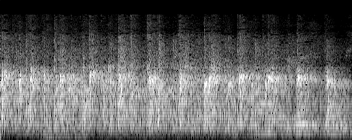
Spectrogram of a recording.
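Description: An audience applauds steadily, many hands clapping in a dense, bright, sustained wash with small swells in loudness throughout, no voices standing out above it.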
